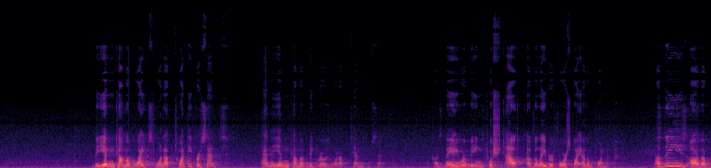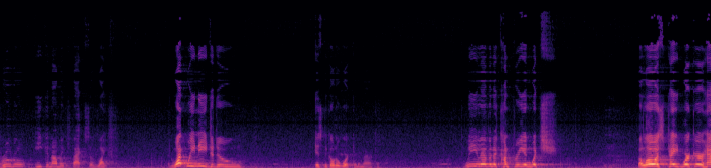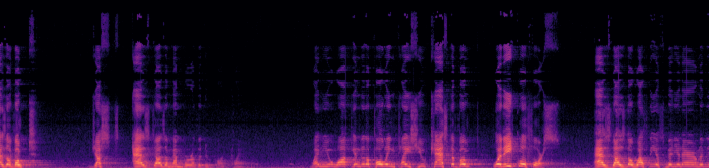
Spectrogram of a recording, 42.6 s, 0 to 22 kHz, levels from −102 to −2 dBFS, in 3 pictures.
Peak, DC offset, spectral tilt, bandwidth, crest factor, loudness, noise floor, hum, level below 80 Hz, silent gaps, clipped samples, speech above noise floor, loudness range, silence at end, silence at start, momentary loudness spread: -12 dBFS; under 0.1%; -4.5 dB/octave; 17 kHz; 24 dB; -33 LUFS; -64 dBFS; none; -64 dBFS; none; under 0.1%; 30 dB; 17 LU; 0 s; 1.9 s; 22 LU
